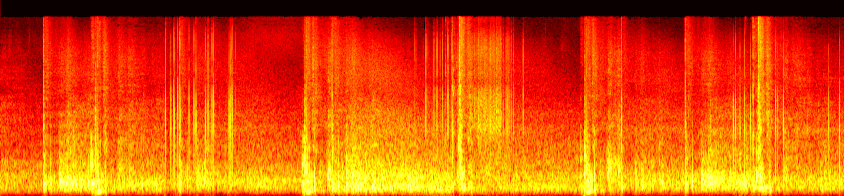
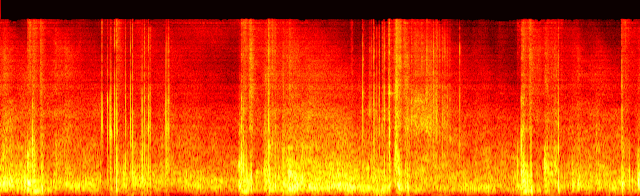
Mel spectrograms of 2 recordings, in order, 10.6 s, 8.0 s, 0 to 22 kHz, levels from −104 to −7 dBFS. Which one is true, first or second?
first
